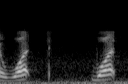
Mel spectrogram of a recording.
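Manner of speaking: "what" cut off sharply by the tongue; say what into the call. Shown as a demonstration. Showing students how to say "what" into a duck call. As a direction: clip "what" short, tongue stopping the air. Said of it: "say a what into it".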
